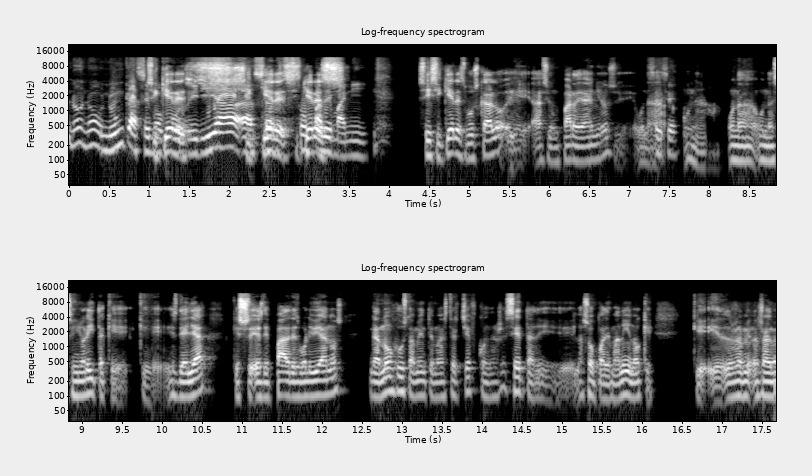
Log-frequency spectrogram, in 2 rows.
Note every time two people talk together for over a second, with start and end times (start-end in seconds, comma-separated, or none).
1.0-3.6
